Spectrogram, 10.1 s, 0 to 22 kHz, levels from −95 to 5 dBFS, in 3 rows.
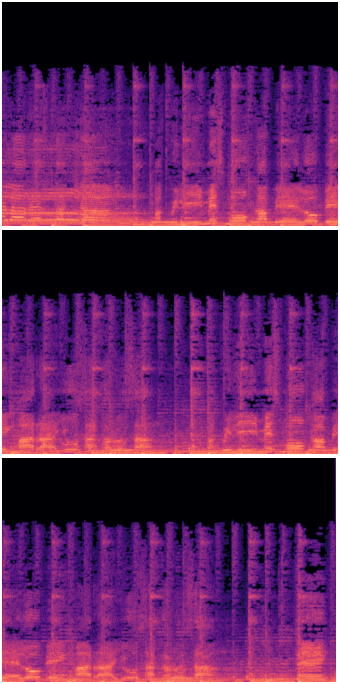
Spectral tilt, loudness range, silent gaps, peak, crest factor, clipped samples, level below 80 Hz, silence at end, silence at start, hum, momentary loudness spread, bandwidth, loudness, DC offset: -4.5 dB/octave; 1 LU; none; -4 dBFS; 16 dB; under 0.1%; -30 dBFS; 0 s; 0 s; none; 4 LU; 16 kHz; -20 LUFS; under 0.1%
